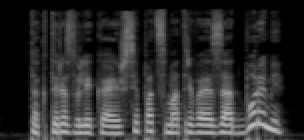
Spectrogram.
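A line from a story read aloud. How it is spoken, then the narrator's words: Short laugh. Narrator (Russian): хохотнула я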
